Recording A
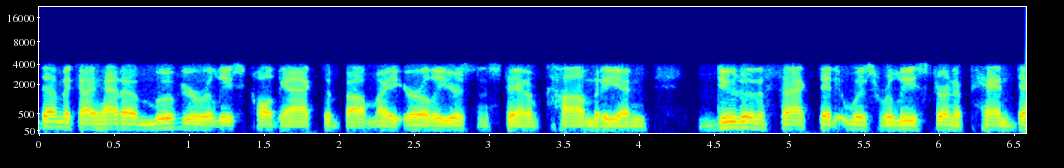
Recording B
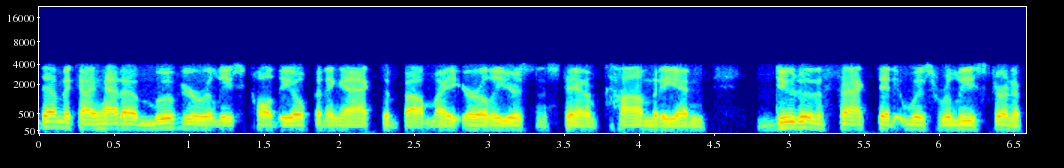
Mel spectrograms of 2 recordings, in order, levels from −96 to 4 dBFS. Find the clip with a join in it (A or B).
A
